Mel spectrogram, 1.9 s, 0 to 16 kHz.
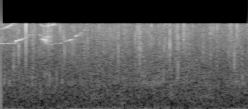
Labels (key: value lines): label: biophony, dolphin
recorder: SoundTrap 500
